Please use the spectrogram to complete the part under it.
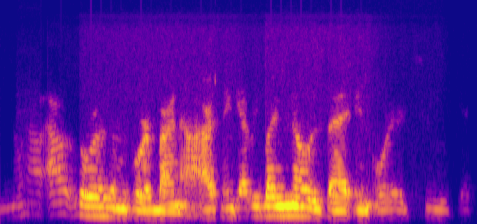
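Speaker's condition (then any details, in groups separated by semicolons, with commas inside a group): No condition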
